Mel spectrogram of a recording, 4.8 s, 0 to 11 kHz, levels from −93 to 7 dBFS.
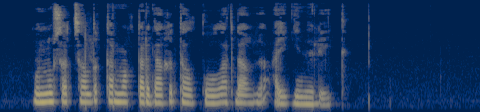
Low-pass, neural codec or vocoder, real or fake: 9.9 kHz; none; real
